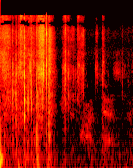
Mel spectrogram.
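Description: Brief soft crinkling and scratching of a booster pack's wrapper and trading cards being handled, fading to near silence after about a second.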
